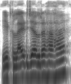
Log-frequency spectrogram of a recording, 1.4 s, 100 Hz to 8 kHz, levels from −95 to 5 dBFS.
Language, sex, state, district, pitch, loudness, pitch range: Hindi, male, Jharkhand, Palamu, 150 Hz, -15 LUFS, 130-150 Hz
